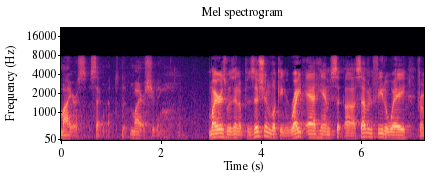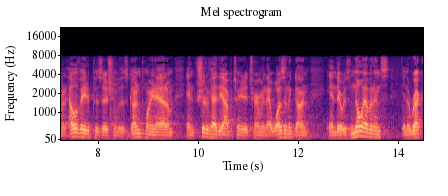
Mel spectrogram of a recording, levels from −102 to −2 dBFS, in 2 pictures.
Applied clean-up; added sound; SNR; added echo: none; none; none; none.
